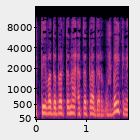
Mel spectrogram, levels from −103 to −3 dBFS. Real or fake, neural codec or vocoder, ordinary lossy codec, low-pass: real; none; MP3, 48 kbps; 14.4 kHz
